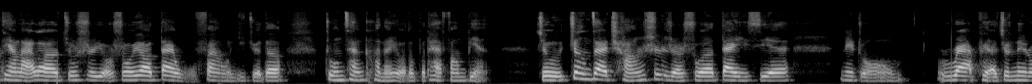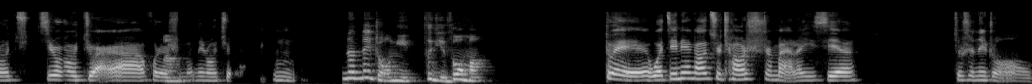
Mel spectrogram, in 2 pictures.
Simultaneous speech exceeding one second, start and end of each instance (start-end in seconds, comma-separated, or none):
none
